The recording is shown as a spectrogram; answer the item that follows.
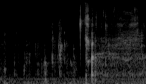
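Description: Close, wet gum chewing in a whispered ASMR binaural session, soft smacks and small crunchy clicks repeating quickly right at the microphone, with no talk over it.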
